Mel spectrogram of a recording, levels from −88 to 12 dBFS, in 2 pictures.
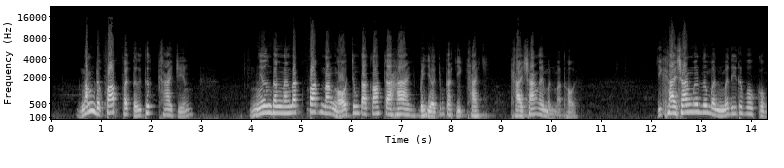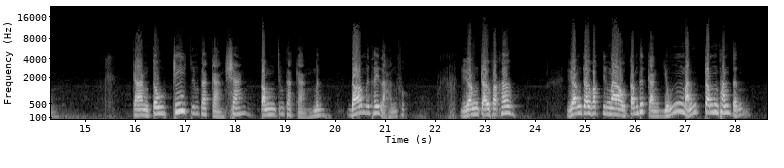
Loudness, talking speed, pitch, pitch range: -16 LUFS, 165 wpm, 160 Hz, 140-195 Hz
